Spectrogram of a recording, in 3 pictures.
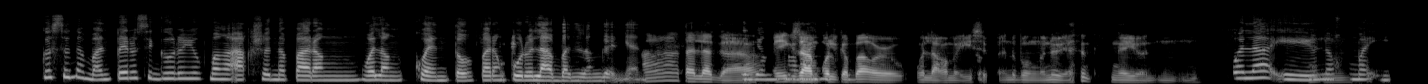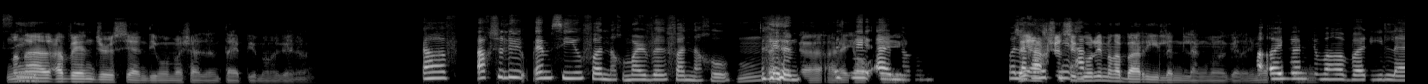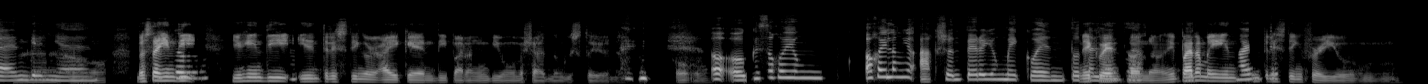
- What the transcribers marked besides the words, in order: other background noise; giggle; tapping; laughing while speaking: "yan"; laughing while speaking: "Ayun"; chuckle
- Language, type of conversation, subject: Filipino, unstructured, Ano ang huling pelikulang talagang nagpasaya sa’yo?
